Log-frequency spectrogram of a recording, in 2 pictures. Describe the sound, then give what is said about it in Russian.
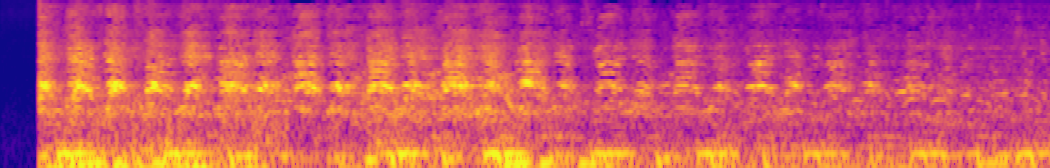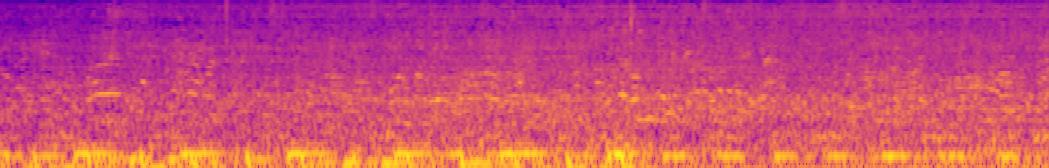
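A large crowd of people gathered outside the Four Seasons hotel to greet an arrival chants in unison, a loud rhythmic roar of many voices repeating a short phrase, strongest in the first few seconds and then holding steady with a low rumble underneath. “Вот, Four Seasons, там толпа огромная людей, которые встречают.”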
